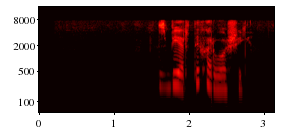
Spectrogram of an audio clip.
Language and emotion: Russian, positive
